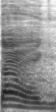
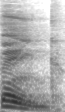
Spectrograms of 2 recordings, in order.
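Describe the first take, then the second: First: The vowel is 'a', so it sounds like thang. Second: The vowel is 'i', so it sounds like thing. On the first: "I said thing, A N G" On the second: "not I N G"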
